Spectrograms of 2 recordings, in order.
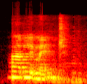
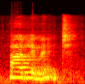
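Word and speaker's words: parliament: पार्लियामेंट, इसको पार्लियामेंट नहीं कहते हैं, पार्लियामेंट। इन दोनों वर्ड्स में आई जो है वो साइलेंट है।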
